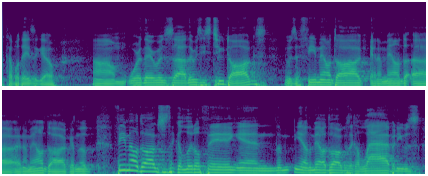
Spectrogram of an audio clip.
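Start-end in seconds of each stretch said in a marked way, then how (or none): none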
